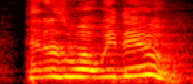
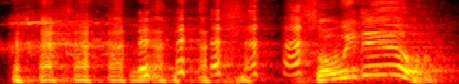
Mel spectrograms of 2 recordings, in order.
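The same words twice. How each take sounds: First: High-pitched, emphatic defence; emphatic insistence. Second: High, drawn-out words through laughter; laughing admission. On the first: Shop owner defends his sales routine, high-pitched insistence. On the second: Shop owner owns his sales routine, laughing. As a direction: crack up while owning up to it. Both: Real, not acted.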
